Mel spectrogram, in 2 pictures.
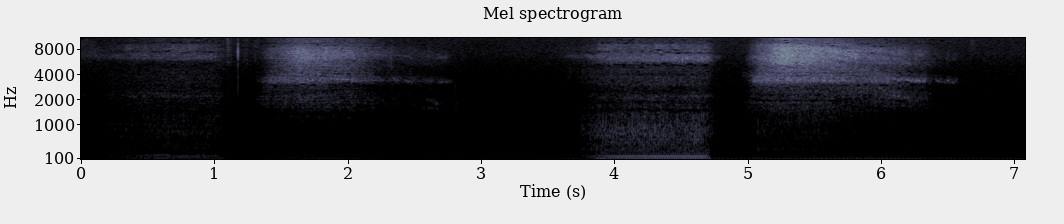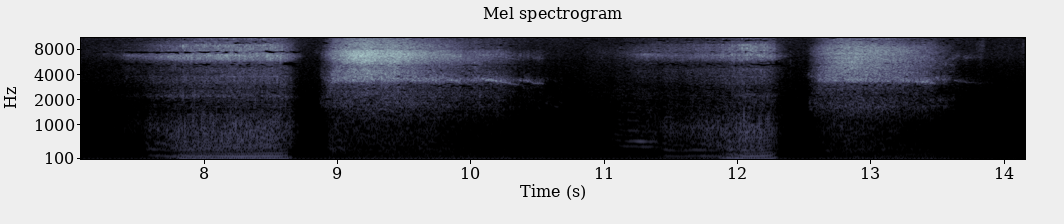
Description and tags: Recorded my dad snoring, then cleaned it up a bit to be able to loop.
breathing, sleeping, snore, snoring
